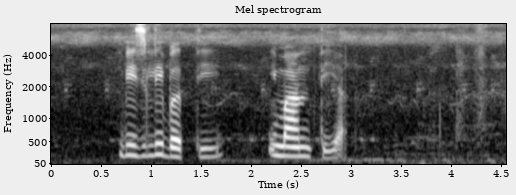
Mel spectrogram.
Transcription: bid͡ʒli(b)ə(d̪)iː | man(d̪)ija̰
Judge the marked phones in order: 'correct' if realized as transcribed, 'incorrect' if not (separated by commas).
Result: correct, incorrect, incorrect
